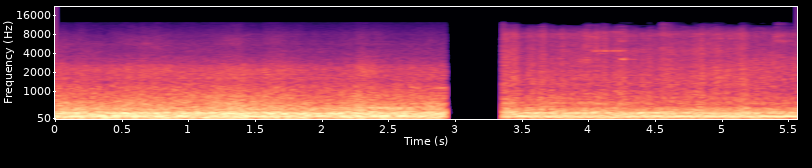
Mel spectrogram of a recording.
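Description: Steady low rumble of a moving passenger train, heard from inside the carriage. It cuts out briefly about three seconds in.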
